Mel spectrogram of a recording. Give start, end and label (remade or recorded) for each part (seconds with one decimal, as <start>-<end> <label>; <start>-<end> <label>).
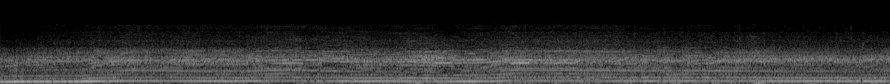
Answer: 0.0-2.5 recorded; 2.5-4.9 remade; 4.9-6.5 recorded; 6.5-7.2 remade; 7.2-8.9 recorded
